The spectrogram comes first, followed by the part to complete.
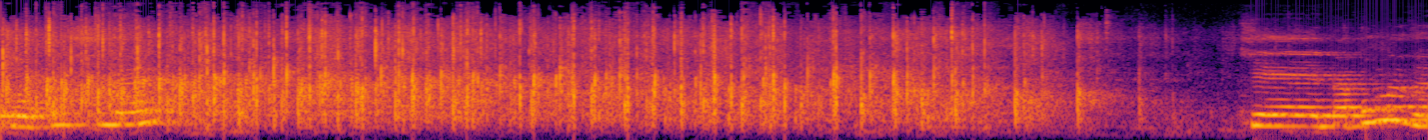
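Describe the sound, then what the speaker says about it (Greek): An audience at a Syros memorial event on the Dredes of the Greek resistance applauds in a sustained, dense burst of clapping that fades out before a voice speaks briefly at the end. "Και τον Γιάννη τον Ρούση να χειροκροτήσουμε."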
